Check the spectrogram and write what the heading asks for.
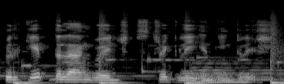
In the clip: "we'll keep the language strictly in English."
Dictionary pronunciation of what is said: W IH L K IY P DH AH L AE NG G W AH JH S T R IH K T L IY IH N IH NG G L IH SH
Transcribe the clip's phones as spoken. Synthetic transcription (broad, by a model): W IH L K IY P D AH L AE NG G W AH JH S T R IH K T L IY IH N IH NG G L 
